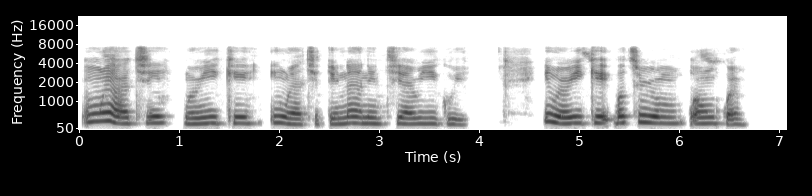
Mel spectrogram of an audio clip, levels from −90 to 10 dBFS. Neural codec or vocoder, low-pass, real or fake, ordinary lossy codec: codec, 44.1 kHz, 7.8 kbps, Pupu-Codec; 7.2 kHz; fake; none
